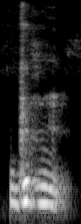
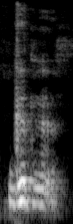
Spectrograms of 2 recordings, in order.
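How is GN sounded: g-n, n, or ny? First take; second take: g-n; g-n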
